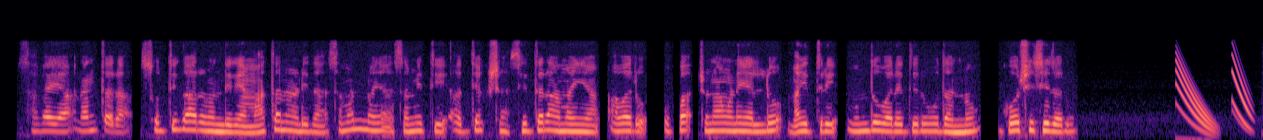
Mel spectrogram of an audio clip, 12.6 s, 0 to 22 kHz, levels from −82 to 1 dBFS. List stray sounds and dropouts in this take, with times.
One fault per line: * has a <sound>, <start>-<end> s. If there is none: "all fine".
* has a chirp, 11.8-12.6 s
